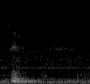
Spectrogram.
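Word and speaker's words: ceiling: जहां भी स्पेलिंग आएगा इसको ऐसे प्रोनाउंस करेंगे सीलिंग और इस तरह का जहां भी आई पहले आएगा इस से पहले उसको वाई के सामने के साथ प्रोनाउंस करेंगे जैसे साइलिंग ये रॉन्ग है साइलिंग नहीं होता है कुछ सेलिंग होता है कैलेंडर और कैलेंडर कैलेंडर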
